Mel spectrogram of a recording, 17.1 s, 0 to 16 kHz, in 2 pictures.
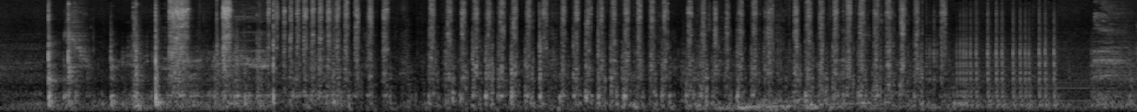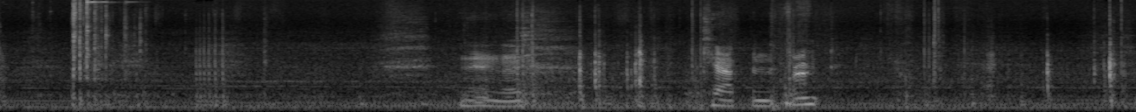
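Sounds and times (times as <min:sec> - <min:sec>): hand ratchet clicking rapidly: 0:02.0 - 0:07.2.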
